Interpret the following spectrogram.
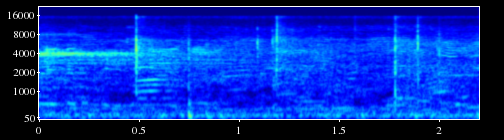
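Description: Faint distant voices with a few short, sharp knocks scattered through the two seconds.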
